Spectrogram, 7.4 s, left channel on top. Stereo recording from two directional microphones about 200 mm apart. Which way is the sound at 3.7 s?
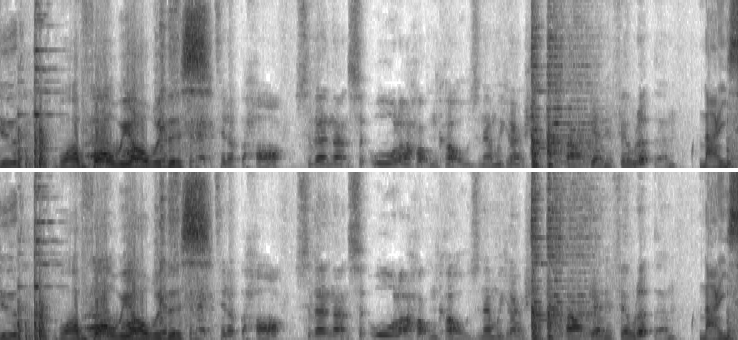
10° right (ahead or behind).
